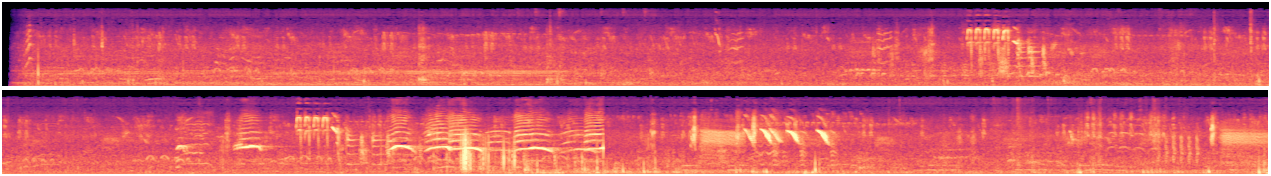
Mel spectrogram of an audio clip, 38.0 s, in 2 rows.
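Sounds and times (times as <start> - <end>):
sharp high bird calls: 21.6 - 28.1.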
